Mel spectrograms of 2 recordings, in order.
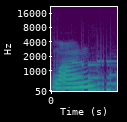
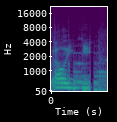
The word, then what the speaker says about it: Leung: I think it's Nicholas Lung. I think is how you pronounce it. It's Leung.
